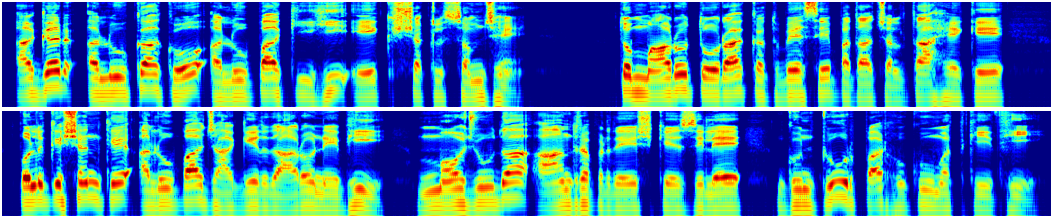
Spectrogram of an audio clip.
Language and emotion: Urdu, neutral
